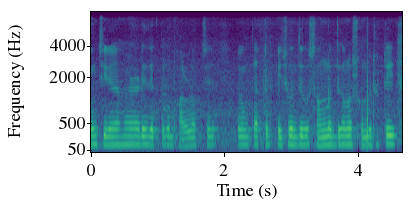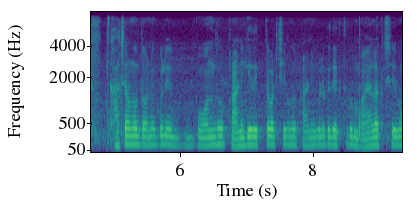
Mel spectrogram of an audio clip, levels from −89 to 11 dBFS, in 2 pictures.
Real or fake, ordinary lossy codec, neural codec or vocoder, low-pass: real; none; none; 7.2 kHz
